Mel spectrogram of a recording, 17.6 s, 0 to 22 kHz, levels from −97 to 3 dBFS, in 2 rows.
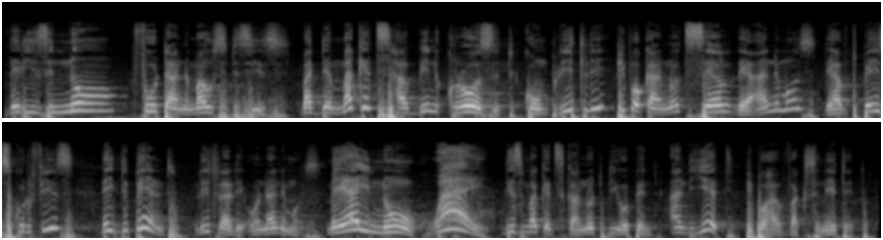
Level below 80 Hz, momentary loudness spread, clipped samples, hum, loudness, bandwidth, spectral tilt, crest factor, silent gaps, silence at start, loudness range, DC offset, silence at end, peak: -42 dBFS; 13 LU; under 0.1%; none; -31 LUFS; 11 kHz; -6 dB/octave; 22 dB; none; 0.1 s; 6 LU; under 0.1%; 0.1 s; -10 dBFS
